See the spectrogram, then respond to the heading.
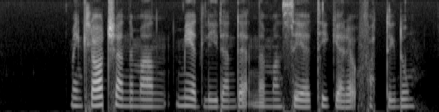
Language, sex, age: Swedish, female, 18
